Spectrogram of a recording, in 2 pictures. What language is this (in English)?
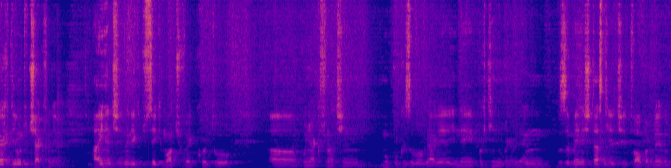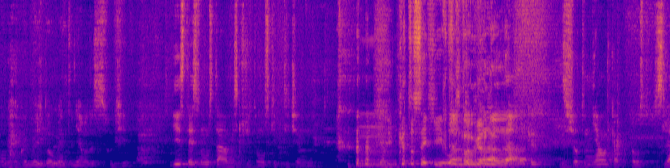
Bulgarian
